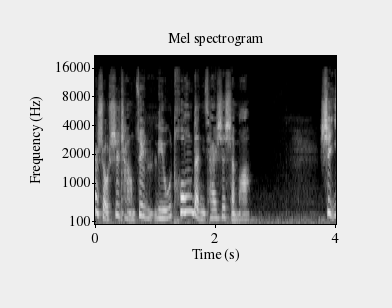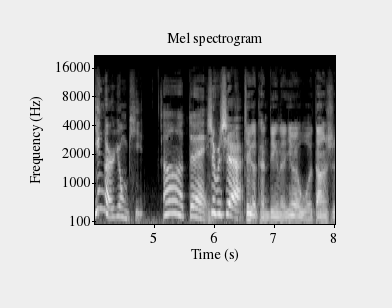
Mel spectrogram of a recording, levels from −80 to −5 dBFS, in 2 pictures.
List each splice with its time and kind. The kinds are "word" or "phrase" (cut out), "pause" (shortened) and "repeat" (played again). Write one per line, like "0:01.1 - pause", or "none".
0:05.9 - word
